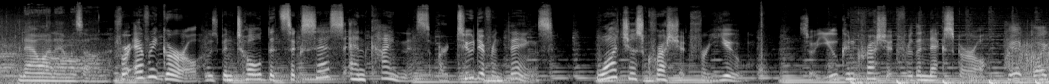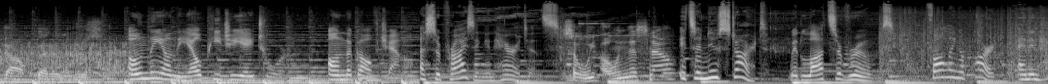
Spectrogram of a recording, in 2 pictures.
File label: promo women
